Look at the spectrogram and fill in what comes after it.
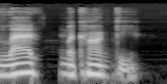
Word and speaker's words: Ladd McConkey: It's going to be Ladd McConkey, if I said his name right.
